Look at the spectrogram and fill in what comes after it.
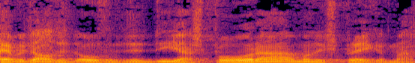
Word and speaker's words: diaspora: En ik geloof dat het fout is, want dat het moet zijn diaspora. Nou ja, geen Engelsman die het zo zal uitspreken, maar het is ook geen Engels.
